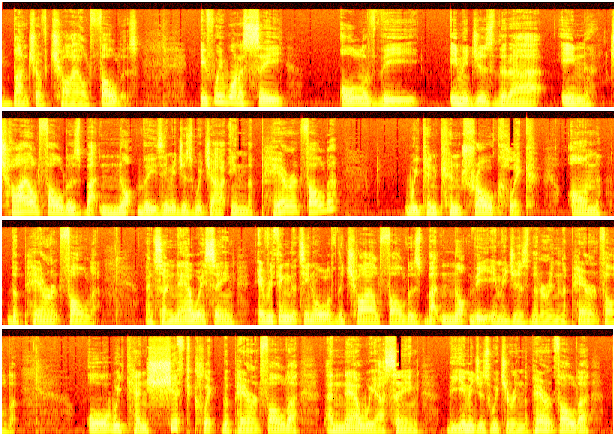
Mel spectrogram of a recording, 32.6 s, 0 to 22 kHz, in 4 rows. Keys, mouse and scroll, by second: 13.1 alt+Tab, 14.8 ctrl+click, 26.8 shift+click.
